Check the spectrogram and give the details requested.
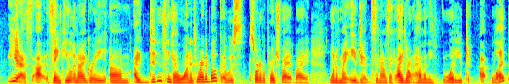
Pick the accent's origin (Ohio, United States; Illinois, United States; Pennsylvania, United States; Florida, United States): Florida, United States; I'm from Florida, and so I know what Southern people are like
